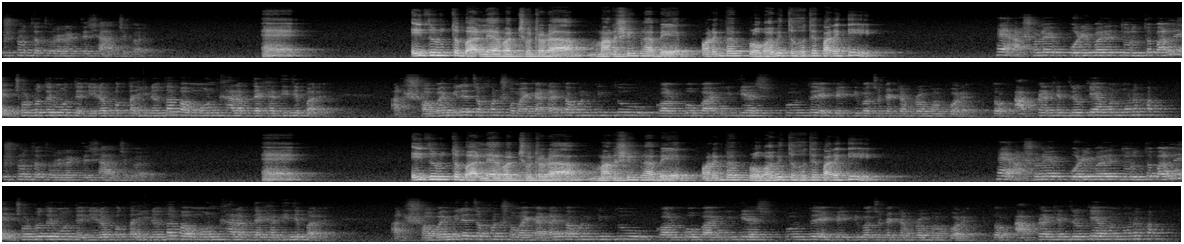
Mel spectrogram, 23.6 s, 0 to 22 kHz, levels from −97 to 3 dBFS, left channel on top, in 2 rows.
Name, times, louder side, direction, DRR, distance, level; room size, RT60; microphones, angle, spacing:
voice 1, 0.0-1.5 9.9-15.0 15.7-21.5 21.7-23.3, right 1 dB, 60° left, -1 dB, 2.1 m, -36 dB
voice 2, 2.6-3.0 4.1-8.7, left 2 dB, 20° left, 8 dB, 0.5 m, -22 dB
9.6 x 5.1 x 3.3 m, 0.77 s
head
